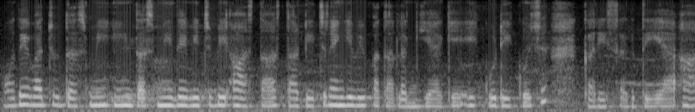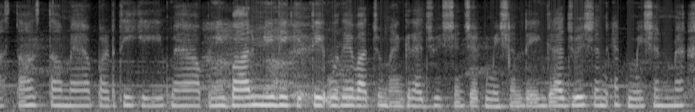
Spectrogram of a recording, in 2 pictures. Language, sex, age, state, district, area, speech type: Dogri, female, 18-30, Jammu and Kashmir, Kathua, urban, spontaneous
